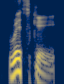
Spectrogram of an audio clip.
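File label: "risky", British English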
